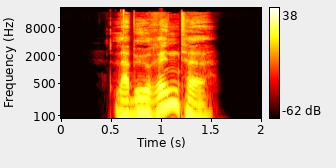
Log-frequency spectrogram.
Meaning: nominative/accusative/genitive plural of Labyrinth
- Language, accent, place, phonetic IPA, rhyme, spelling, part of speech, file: German, Germany, Berlin, [labyˈʁɪntə], -ɪntə, Labyrinthe, noun, De-Labyrinthe.ogg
